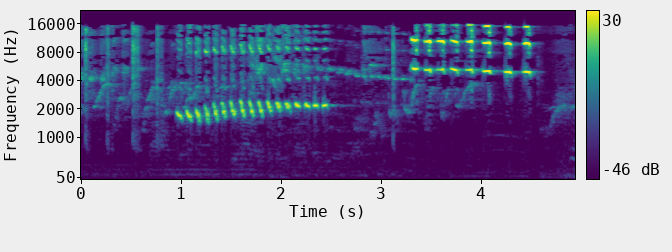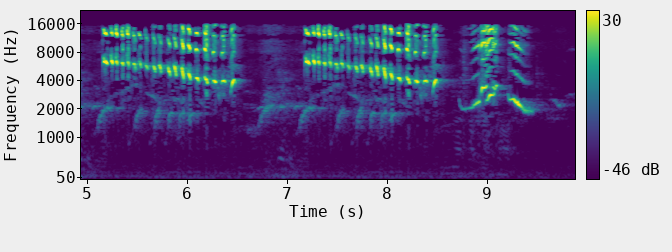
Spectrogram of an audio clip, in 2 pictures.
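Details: White-rumped shama in an aggressive 'ketrekan' song filled with mimicked cililin, prenjak and tir notes, used to provoke and train birds: rapid buzzy trills of repeated notes, sliding whistled phrases and high descending sweeps in short bursts.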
